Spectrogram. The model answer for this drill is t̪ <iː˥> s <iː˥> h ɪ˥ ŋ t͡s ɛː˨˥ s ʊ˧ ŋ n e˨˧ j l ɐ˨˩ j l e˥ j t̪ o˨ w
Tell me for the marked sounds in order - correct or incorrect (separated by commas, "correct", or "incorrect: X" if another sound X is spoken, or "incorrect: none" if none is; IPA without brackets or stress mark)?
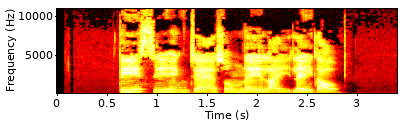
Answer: correct, correct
